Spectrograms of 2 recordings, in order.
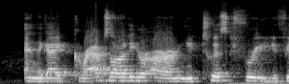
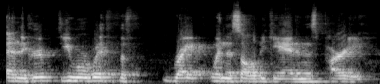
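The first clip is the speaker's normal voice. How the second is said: ordinary talk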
